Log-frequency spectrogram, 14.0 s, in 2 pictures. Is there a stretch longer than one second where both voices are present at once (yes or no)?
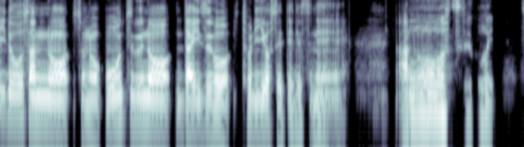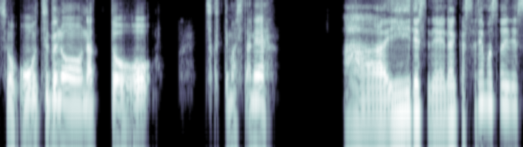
no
